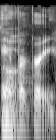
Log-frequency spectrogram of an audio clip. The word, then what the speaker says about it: ambergris: It's like Illinois or Illinois. – Oh, it's definitely silent Illinois. – S. – Yeah, it's ambergris.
